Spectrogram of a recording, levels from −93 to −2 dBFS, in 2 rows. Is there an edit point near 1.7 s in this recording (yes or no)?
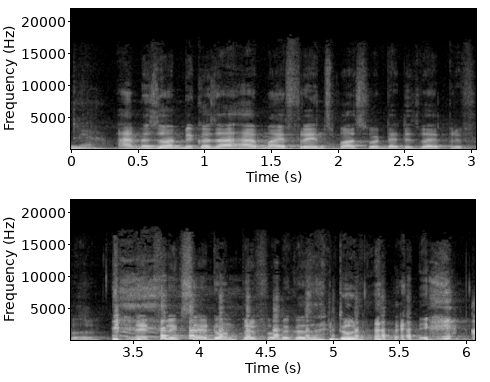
no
